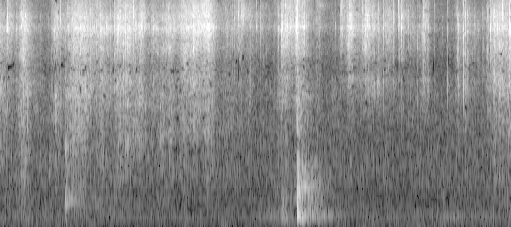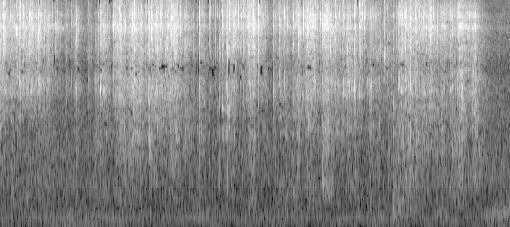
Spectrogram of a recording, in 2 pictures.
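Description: Plastic packaging bags crinkling and rustling softly as they are handled and unwrapped, with one sharp knock about three seconds in.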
